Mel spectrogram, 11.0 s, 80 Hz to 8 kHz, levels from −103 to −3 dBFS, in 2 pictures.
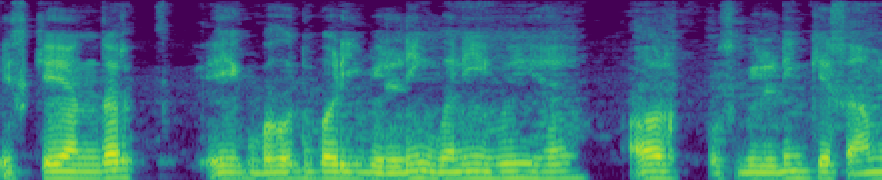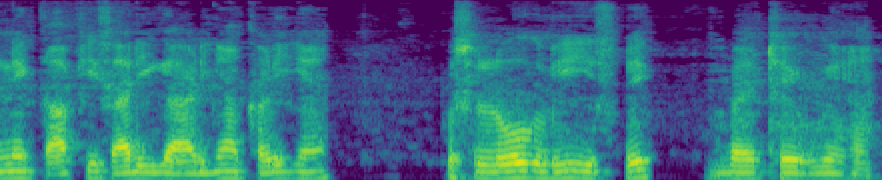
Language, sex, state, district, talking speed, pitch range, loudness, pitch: Hindi, male, Uttar Pradesh, Gorakhpur, 145 wpm, 105-120 Hz, -19 LUFS, 115 Hz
